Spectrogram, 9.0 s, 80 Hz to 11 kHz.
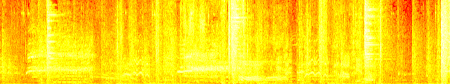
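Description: Horses in The Witcher 3 neigh and whinny over steady clip-clopping hooves, with thuds and a busy game soundscape running throughout.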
